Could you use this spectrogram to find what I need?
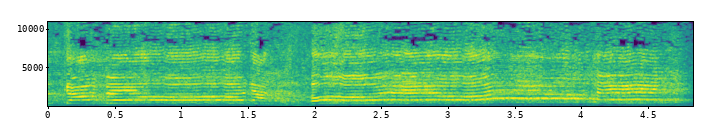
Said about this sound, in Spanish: aquí están las campeonas del mundo que nos encanta escuchar como gritaron.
